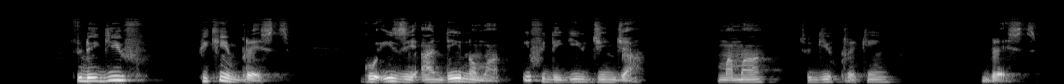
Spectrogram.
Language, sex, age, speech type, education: Nigerian Pidgin, male, 15-29, spontaneous, tertiary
